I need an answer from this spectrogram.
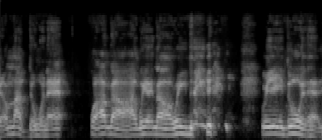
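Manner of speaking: laughing, indignant group objection; mock protest. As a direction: balk at it, half laughing. Acted group refusal, laughing.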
